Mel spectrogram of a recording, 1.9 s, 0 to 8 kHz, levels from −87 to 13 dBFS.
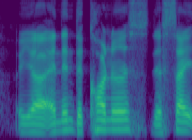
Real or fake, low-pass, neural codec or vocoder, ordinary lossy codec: real; none; none; none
